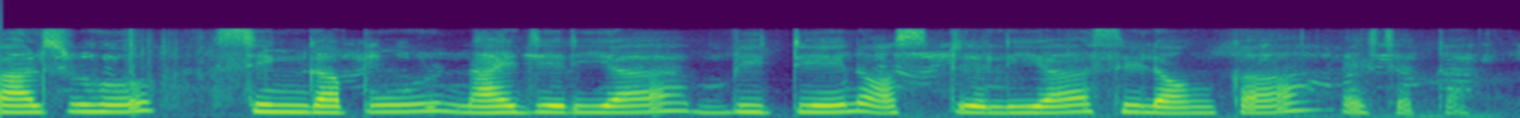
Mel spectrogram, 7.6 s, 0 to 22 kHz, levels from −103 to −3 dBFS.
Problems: continuous background conversations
